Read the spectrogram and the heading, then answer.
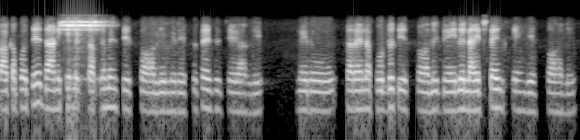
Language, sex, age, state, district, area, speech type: Telugu, male, 18-30, Telangana, Mulugu, rural, conversation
